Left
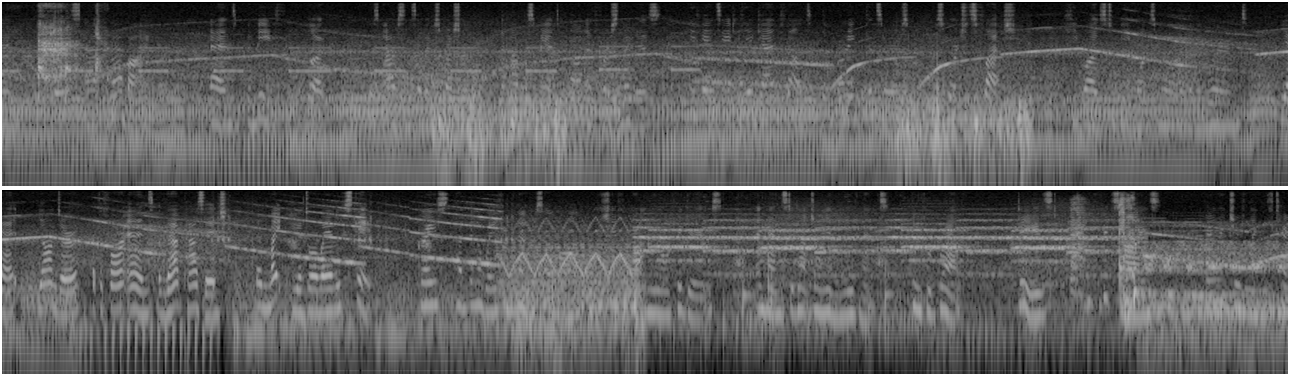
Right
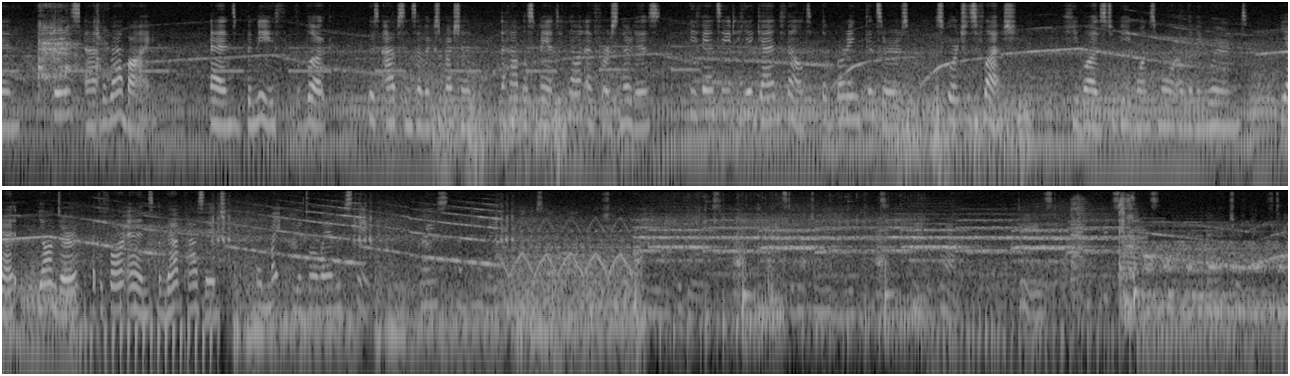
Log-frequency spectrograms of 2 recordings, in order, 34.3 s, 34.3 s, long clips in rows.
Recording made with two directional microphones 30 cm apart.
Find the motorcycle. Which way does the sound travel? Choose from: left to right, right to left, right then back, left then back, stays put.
left to right.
